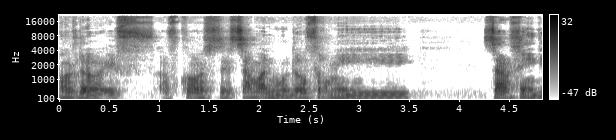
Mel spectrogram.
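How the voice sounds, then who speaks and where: A man's voice with a dark, mellow tone, in an Israeli accent. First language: Hebrew. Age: 50s. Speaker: vlogger. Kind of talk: casual vlog monologue. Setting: in bed. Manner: halting.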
